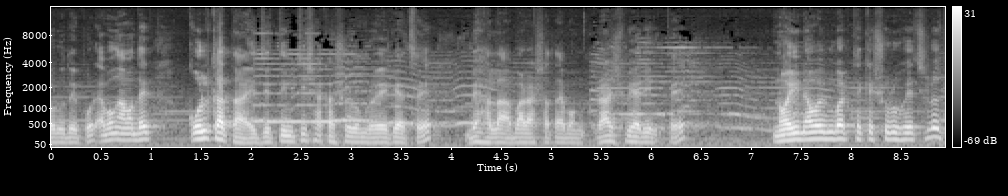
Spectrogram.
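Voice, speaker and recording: Guy with a lowish voice announcing a lucky draw, pausing a lot as he goes, music behind him. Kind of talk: event announcing, semi-scripted presentation.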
